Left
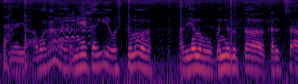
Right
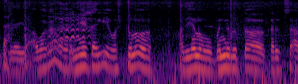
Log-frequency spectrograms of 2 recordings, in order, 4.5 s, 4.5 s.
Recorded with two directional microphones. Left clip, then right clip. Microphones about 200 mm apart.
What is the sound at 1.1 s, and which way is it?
Speech, 40° right (ahead or behind).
